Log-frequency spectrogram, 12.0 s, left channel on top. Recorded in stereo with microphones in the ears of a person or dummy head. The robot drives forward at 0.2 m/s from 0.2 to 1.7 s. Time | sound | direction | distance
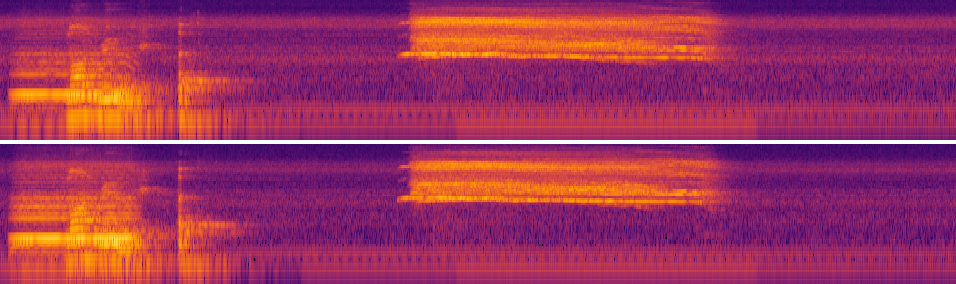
0.8 | a man speaking | 30° right (ahead or behind) | 1.0 m
2.5 | a cowbell | 20° left (ahead or behind) | 1.0 m
5.0 | a scream | 50° right (ahead or behind) | 3 m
